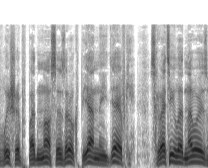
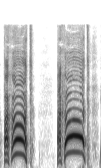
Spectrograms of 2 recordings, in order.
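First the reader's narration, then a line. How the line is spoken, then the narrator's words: Frenzied shouting. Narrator (Russian): исступленно кричал он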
